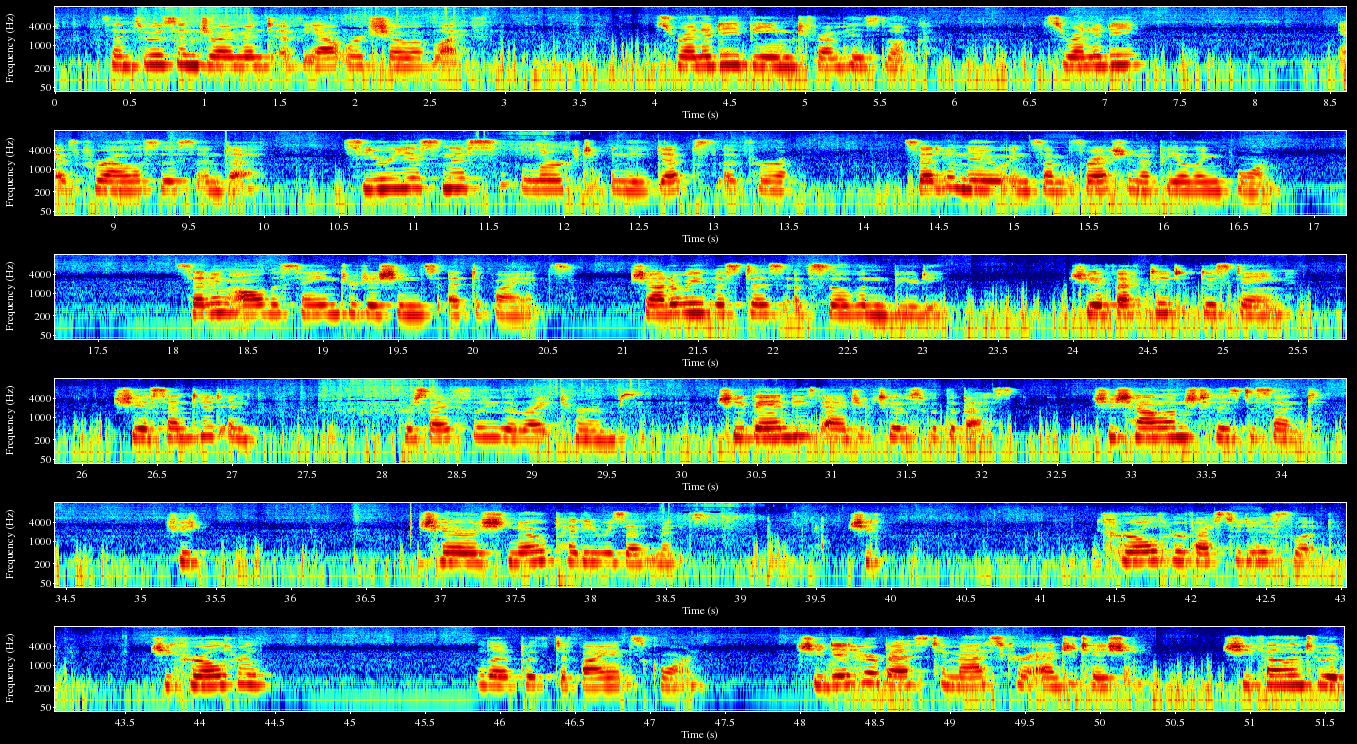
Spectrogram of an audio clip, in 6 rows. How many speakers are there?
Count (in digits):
1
